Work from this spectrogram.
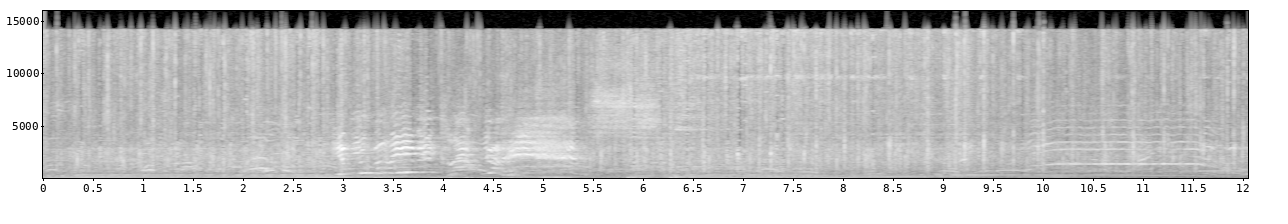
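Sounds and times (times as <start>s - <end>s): band holding low chord: 0.0s - 10.6s
hand claps: 5.4s - 12.0s.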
